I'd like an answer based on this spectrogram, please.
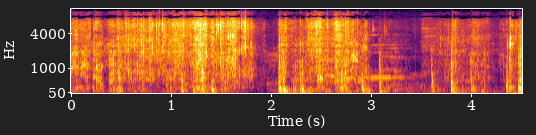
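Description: Tissue paper and a cardboard shoe box rustling and crinkling as a flip-flop slipper is unwrapped and lifted out, with a short pause about two seconds in.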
